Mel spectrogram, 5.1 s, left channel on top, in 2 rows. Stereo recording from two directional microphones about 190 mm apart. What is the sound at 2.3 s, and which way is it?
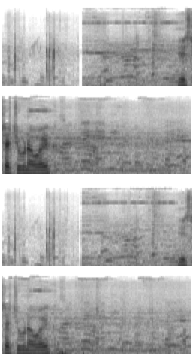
Speech, 5° right (ahead or behind).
